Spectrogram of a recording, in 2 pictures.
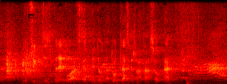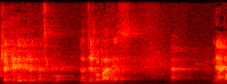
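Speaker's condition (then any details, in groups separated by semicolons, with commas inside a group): No condition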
